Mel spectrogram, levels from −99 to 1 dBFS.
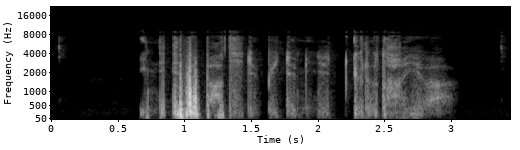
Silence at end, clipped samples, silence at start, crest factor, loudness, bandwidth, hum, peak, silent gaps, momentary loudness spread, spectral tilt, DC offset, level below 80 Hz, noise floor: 0.55 s; under 0.1%; 0.8 s; 30 dB; -25 LUFS; 9 kHz; none; 0 dBFS; none; 25 LU; -7 dB/octave; under 0.1%; -52 dBFS; under -90 dBFS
